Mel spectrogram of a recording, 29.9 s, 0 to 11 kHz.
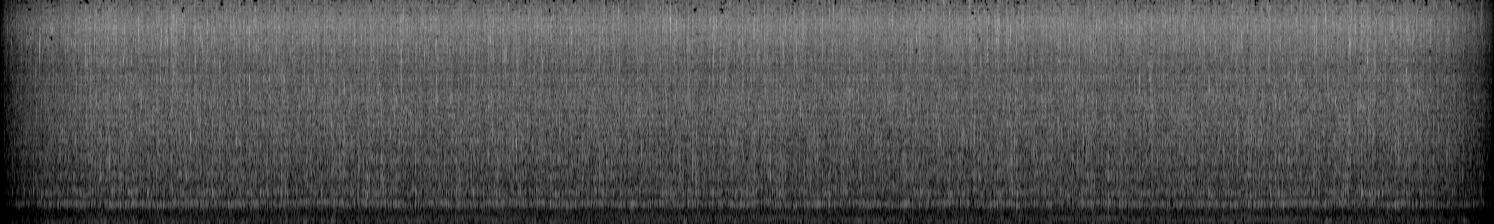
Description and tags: Trickling Water 5
Field-recording of water slowly trickling down a stream with some rapids nearby.
Recorded in Springbrook National Park, Queensland using the Zoom H6 Mid-side module.
liquid, dripping, gurgle, stream, trickling, trickle, river, flowing, flow, brook, water, field-recording, creek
